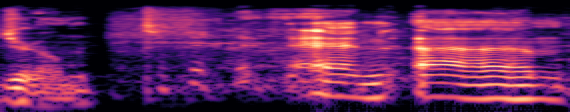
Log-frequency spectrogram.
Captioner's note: audience laughs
